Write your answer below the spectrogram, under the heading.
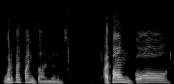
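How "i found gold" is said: slow, loud, thrilled drawl; excited. Real, not acted. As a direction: stretch it out in triumph. Minecraft find, drawn out.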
